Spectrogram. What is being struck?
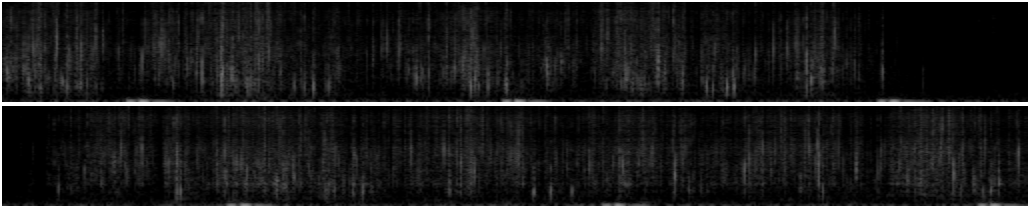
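Plastic bag stuffed into a ball.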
